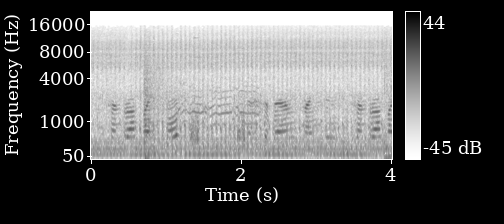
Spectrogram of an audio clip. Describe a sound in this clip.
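A helicopter's rotor whirs and drones overhead.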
